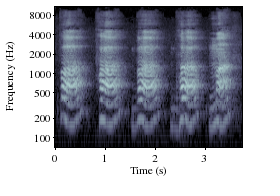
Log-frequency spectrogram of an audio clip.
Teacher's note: जब तक दोनों ओष्ठ हमारे आपस में मिलेंगे नहीं तब तक प वर्ग का उच्चारण हो ही नहीं सकता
